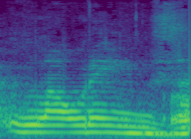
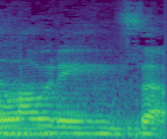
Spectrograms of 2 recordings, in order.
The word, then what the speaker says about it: Laurenza: O seu sobrenome, por exemplo, se pronuncia? Laurenza. Laurenza, olha. Laurenza. Laurenza.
